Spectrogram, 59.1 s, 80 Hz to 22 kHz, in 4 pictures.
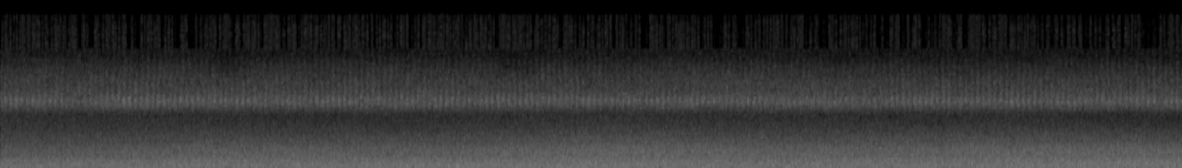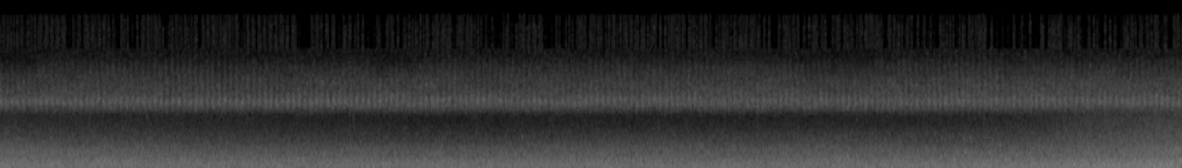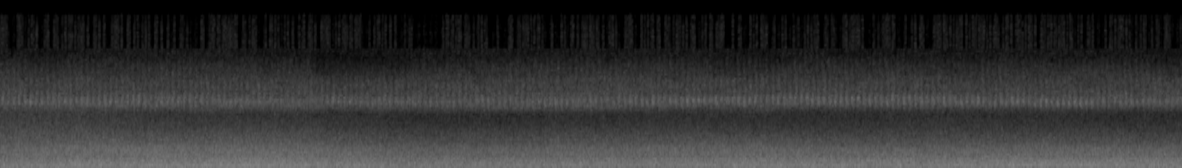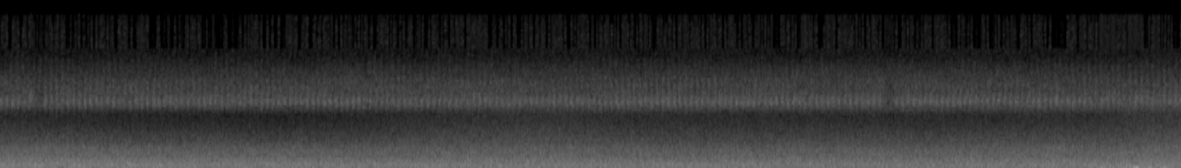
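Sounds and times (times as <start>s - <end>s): wind blowing: 58.0s - 59.0s.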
